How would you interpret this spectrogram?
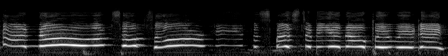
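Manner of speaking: very high, loud sobbing apology; crying. Retold or imitated. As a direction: break down into tears while apologizing. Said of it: "And I start crying".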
